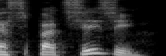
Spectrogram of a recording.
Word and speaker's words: Spatsizi: and I'm most certainly going to butcher this pronunciation, but Spatsizi? Oh, Did I get that right? Yeah, Spatsizi, red goat.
